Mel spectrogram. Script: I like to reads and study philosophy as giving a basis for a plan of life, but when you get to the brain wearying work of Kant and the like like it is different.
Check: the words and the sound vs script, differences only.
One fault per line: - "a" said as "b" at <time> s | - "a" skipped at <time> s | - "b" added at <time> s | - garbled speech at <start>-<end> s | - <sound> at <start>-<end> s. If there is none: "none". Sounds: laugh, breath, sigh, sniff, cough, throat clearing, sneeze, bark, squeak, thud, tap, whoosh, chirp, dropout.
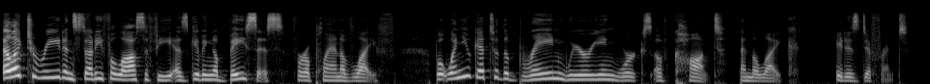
- "reads" said as "read" at 0.4 s
- "work" said as "works" at 6.2 s
- "like" skipped at 8.0 s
